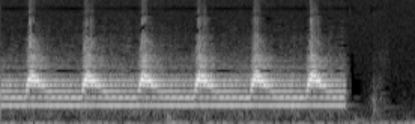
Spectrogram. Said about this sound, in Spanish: ¿Eso cómo? O sea, es a lo que voy. El celular va a sonar como la alerta sísmica normal. ¿Y cuánto dura? Varios segundos.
